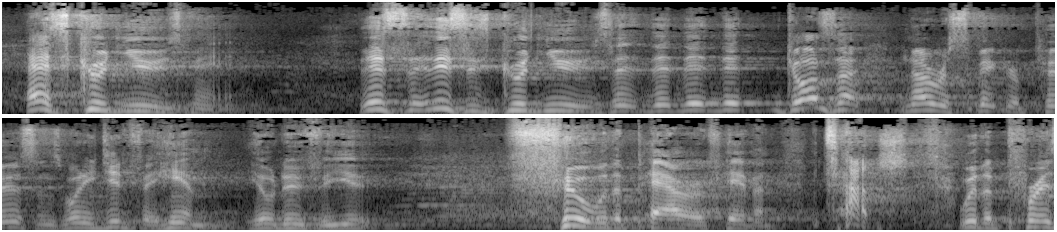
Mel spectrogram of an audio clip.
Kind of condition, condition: setting, large echoing room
